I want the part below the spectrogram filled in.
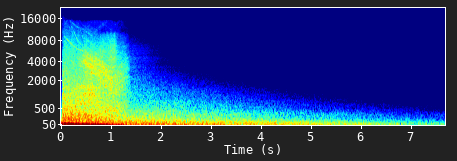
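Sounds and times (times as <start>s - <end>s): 
tornado wind blast: 0.0s - 3.6s.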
